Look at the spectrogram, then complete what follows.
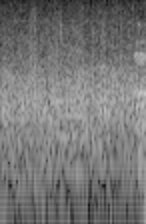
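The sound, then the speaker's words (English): A large crowd of thousands of people applauds in a dense, continuous wash of clapping, steady and fairly loud throughout, with a faint lift of cheering near the end and no speech. “And the crowd goes wild, thousands of people.”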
